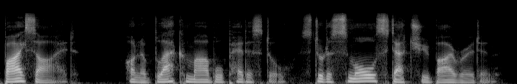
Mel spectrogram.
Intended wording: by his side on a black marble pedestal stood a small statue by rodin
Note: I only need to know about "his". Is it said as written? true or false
false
